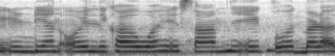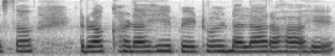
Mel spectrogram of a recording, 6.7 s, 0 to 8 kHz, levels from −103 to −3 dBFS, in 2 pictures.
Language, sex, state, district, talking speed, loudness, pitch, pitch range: Hindi, female, Bihar, Sitamarhi, 170 wpm, -25 LUFS, 265 Hz, 255-275 Hz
